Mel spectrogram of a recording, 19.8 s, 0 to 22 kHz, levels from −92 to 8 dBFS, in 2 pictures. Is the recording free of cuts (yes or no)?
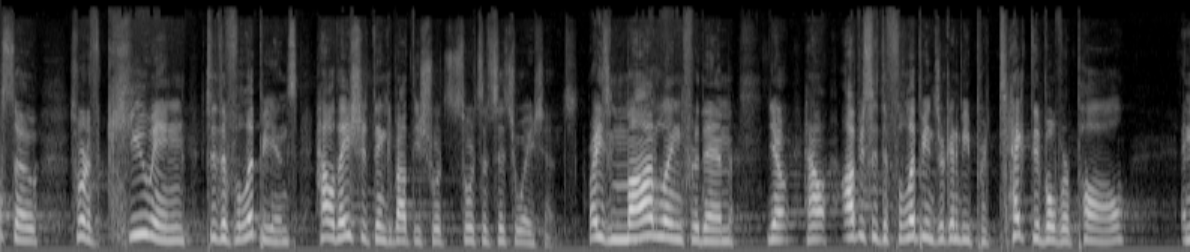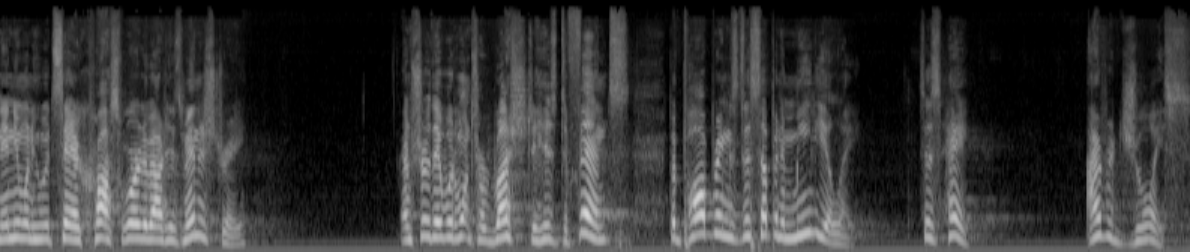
no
